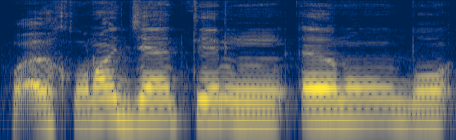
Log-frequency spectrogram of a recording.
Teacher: Ru dia tafkhim tebal. Ra dan ru itu dia tafkhim tebal.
